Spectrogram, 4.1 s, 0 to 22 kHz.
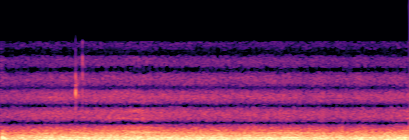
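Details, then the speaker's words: Vintage Hunter Low Profile Original ceiling fan on low speed (0.3 A), after gummed shaft-rotor joint freed with PB Blaster, WD-40 and oil: quiet steady low hum, no ticking, scraping or wobble; normal running. "So I worked some PB Blaster through there, then some WD-40, then some oil, and it's now running smooth."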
